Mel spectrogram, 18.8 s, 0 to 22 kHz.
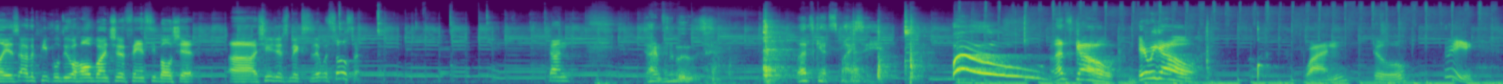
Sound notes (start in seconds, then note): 15.6 bottle pops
